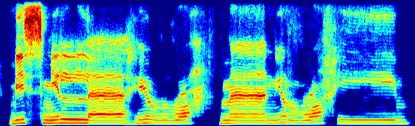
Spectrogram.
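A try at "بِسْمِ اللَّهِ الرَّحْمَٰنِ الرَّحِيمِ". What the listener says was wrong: Bisa lebih getar lagi R-nya, ro-nya. Jangan takut sama ro. Bismillahirrahmanirrahim.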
